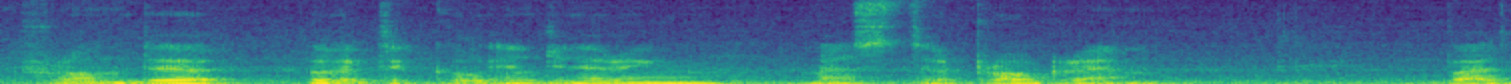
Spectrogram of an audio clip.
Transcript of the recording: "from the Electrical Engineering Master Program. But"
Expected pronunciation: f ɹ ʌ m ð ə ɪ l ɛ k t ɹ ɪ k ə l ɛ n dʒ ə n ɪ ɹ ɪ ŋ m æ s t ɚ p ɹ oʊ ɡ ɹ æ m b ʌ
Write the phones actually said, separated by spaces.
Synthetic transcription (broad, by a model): f ɹ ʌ m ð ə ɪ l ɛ t ɪ k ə l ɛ n dʒ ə n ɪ ɹ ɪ ŋ m æ s t ɚ p ɹ oʊ ɡ ɹ æ m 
